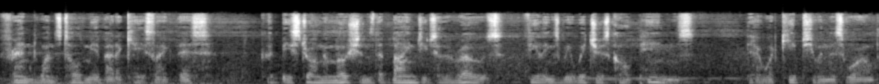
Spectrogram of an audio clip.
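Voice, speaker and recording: Over loud background noise, a man uses a put-on character voice with a very deep, low pitch at a moderate pace. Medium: machinima. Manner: terse, low-key.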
